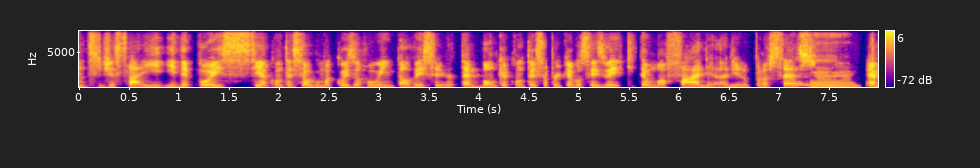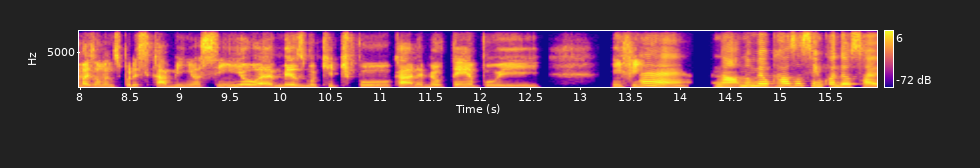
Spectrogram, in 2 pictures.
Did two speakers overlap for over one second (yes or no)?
no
